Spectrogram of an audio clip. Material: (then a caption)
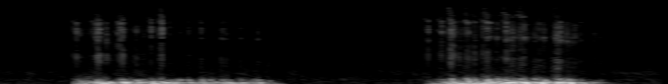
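Rhinestone. A microphone covered in rhinestones is tapped and scratched with metal nails in two sustained bursts of rapid, gritty clicking. Each burst carries a deep, muffled rumble close to the mic with a thin, bright crackle on top, separated by a short silence.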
